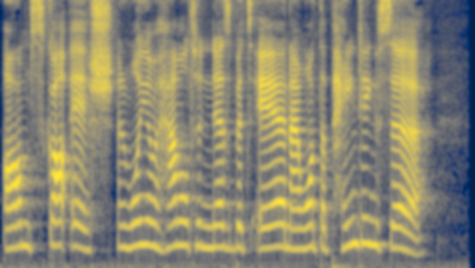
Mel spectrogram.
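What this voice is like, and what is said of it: Bad put-on Scottish accent. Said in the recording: “the Academy Award for the worst Scottish accent goes to me”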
